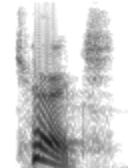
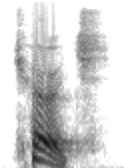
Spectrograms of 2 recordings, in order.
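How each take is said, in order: The two takes are said the same way.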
